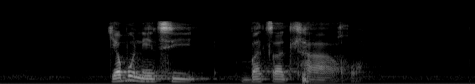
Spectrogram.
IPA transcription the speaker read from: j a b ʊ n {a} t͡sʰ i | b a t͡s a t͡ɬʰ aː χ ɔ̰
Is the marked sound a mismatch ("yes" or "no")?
yes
